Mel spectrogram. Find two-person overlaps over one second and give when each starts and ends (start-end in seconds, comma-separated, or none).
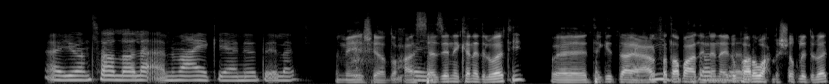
6.3-7.5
